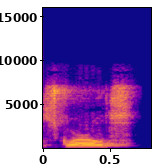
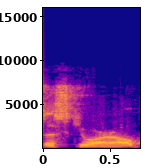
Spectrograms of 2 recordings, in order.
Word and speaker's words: SQRL: we've gone around and we've definitely heard it pronounces sqrl but also squirrel is the intent and the way it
